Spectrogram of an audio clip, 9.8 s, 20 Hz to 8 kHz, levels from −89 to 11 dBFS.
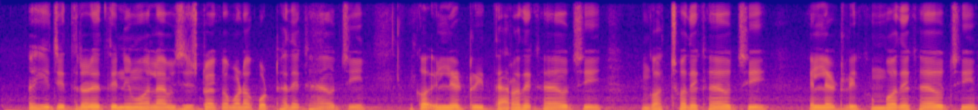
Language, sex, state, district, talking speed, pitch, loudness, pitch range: Odia, male, Odisha, Nuapada, 140 wpm, 125 Hz, -18 LUFS, 120-130 Hz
